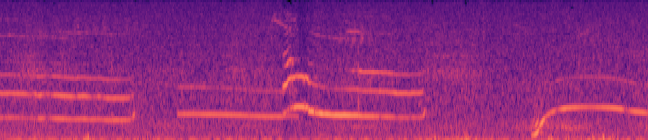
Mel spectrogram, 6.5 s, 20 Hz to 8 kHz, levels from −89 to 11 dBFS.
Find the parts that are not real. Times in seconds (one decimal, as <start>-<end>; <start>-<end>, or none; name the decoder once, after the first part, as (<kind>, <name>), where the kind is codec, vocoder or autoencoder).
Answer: none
